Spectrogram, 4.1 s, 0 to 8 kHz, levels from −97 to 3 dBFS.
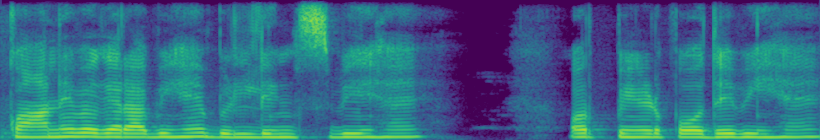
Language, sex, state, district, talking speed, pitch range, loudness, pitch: Bundeli, female, Uttar Pradesh, Budaun, 160 wpm, 195-205 Hz, -15 LUFS, 200 Hz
